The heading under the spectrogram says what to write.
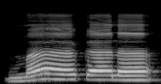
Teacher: জাবারের পাশা খালি আলিফ এখানে এক আলিফ টেনে পড়বেন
